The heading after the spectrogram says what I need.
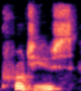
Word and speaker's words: produce: in the gross's shop you hear the emphasis is on the first syllable produce well produce is things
